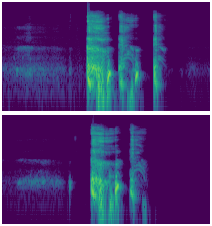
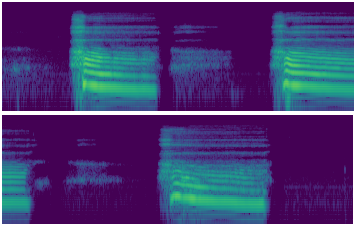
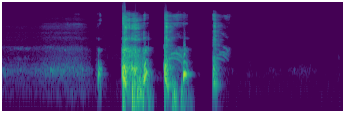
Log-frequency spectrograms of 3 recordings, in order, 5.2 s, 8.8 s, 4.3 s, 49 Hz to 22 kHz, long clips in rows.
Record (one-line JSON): {"cough_length": "5.2 s", "cough_amplitude": 32767, "cough_signal_mean_std_ratio": 0.3, "exhalation_length": "8.8 s", "exhalation_amplitude": 27841, "exhalation_signal_mean_std_ratio": 0.46, "three_cough_length": "4.3 s", "three_cough_amplitude": 32768, "three_cough_signal_mean_std_ratio": 0.25, "survey_phase": "alpha (2021-03-01 to 2021-08-12)", "age": "18-44", "gender": "Female", "wearing_mask": "No", "symptom_cough_any": true, "symptom_shortness_of_breath": true, "symptom_diarrhoea": true, "symptom_fatigue": true, "smoker_status": "Never smoked", "respiratory_condition_asthma": true, "respiratory_condition_other": false, "recruitment_source": "Test and Trace", "submission_delay": "2 days", "covid_test_result": "Positive", "covid_test_method": "RT-qPCR", "covid_ct_value": 18.1, "covid_ct_gene": "ORF1ab gene", "covid_ct_mean": 18.4, "covid_viral_load": "930000 copies/ml", "covid_viral_load_category": "Low viral load (10K-1M copies/ml)"}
